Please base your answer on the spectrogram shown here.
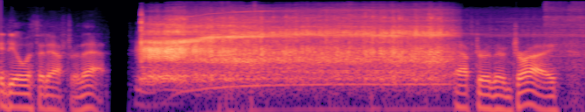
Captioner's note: machine whirring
